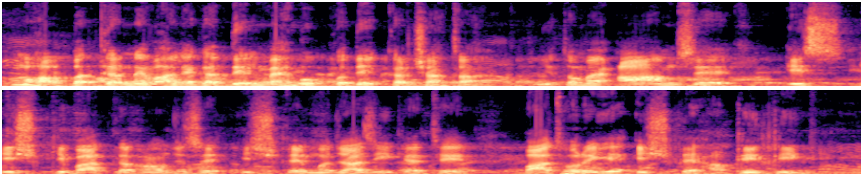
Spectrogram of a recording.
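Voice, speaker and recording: A man with a Pakistani Urdu accent preaching a sermon to a gathering, emphatic and repetitive, calling on the audience to answer. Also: a little high. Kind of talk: religious sermon to a crowd. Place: outdoor gathering with a crowd. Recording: crowd noise behind a public-address voice. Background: crowd.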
